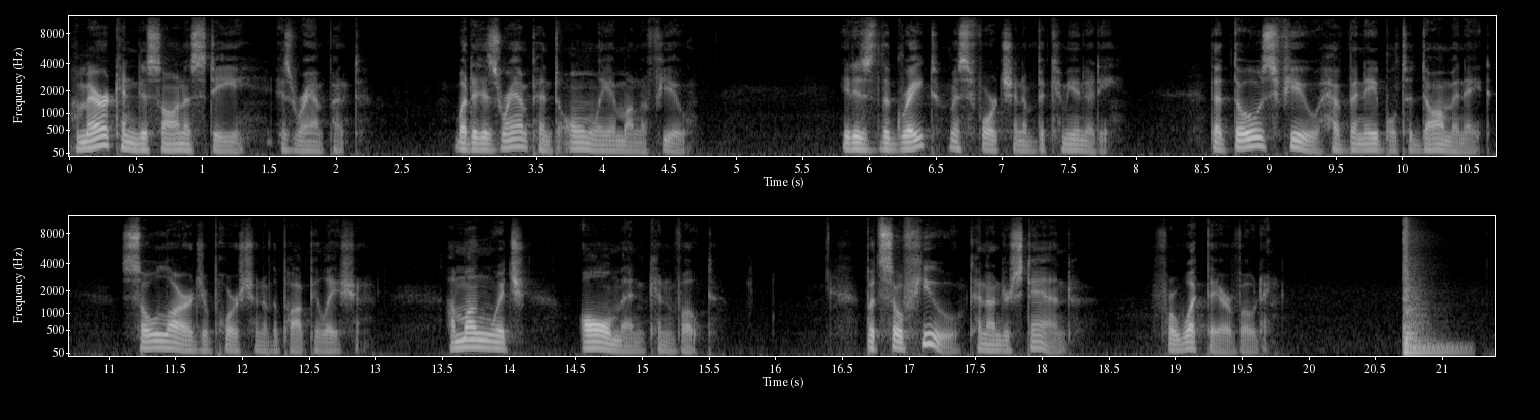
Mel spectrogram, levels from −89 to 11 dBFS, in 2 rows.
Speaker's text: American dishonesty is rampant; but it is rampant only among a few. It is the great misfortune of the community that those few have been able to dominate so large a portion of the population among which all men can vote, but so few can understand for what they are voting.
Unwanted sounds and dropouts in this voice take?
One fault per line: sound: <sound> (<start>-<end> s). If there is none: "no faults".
sound: thud (20.7-21.3 s)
